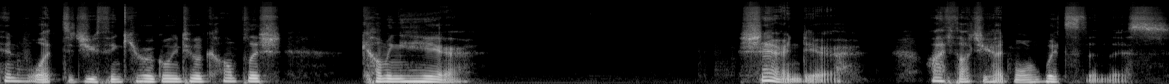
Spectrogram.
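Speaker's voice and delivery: woman's voice laughing mockingly. Voicing a woman who laughs at the players: woman's voice laughing at you. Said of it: "a woman's voice laughing at you".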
